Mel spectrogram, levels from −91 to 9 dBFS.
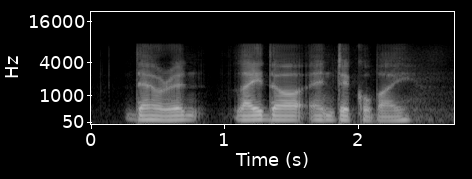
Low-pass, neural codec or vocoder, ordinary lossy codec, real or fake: none; codec, 16 kHz, 0.2 kbps, FocalCodec; none; fake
